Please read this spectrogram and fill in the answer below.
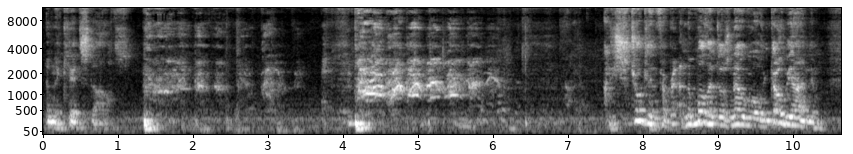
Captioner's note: gasping noises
